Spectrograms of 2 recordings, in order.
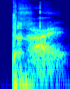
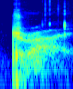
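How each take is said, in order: First: The R is a throaty German R sound. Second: The R is an English-style R sound. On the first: The speaker calls it right. "but it's drei" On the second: The speaker calls it wrong. "this is not dry, like dry"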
